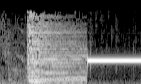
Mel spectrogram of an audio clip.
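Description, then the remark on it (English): A single rich guitar chord rings out for just over a second as someone walks in through the door of a music shop, then cuts off abruptly into a loud, steady, high-pitched electronic tone that holds to the end. “every time you walk in, it plays a specific chord on the guitar, and that leads into some music.”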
